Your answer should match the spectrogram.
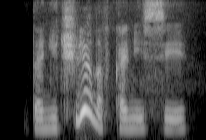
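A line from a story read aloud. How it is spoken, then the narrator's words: Gentle explanation. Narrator (Russian): мягко пояснил Сенечка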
